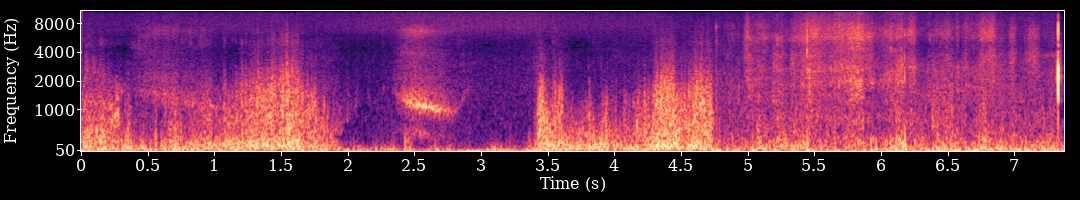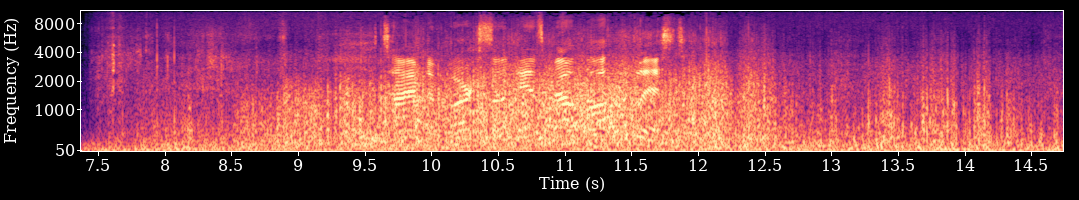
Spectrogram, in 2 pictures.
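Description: Wind buffeting the microphone on an exposed mountain summit: a loud, steady low rumble that eases briefly a couple of seconds in.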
